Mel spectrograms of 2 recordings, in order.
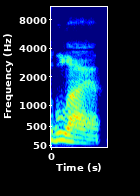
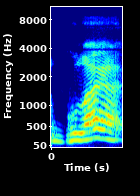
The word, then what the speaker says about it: Гулая: Вот судьба Ирины Гулая, понимаете? Это же, некоторые произносят Гулая, ну, конечно, Гулая.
